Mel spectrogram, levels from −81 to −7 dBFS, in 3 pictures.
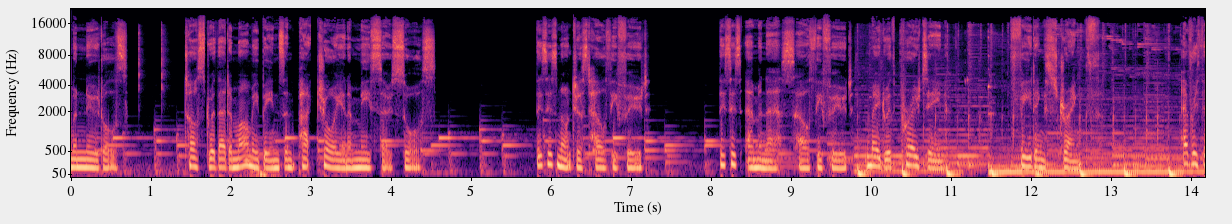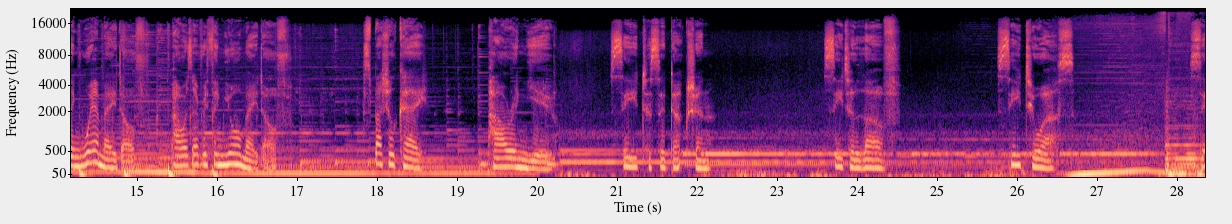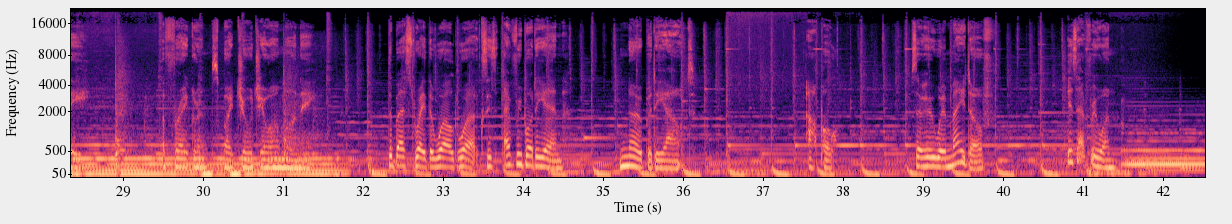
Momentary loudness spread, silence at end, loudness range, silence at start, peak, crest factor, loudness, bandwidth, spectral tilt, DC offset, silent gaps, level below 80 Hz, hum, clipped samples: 10 LU; 0 s; 4 LU; 0 s; -10 dBFS; 10 dB; -20 LUFS; over 20 kHz; -5 dB/octave; under 0.1%; none; -28 dBFS; none; under 0.1%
